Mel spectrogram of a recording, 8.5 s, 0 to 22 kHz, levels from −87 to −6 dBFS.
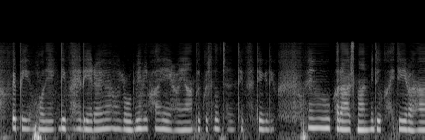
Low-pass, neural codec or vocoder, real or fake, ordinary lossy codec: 7.2 kHz; codec, 16 kHz, about 1 kbps, DyCAST, with the encoder's durations; fake; none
